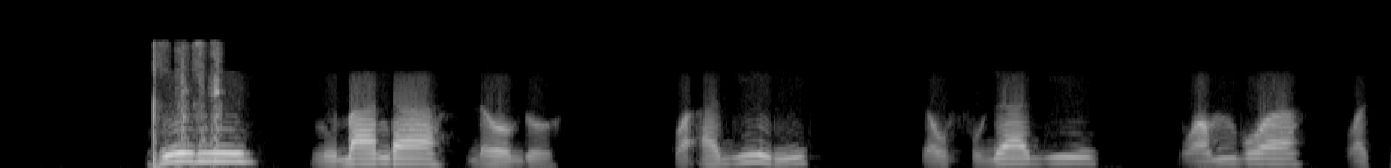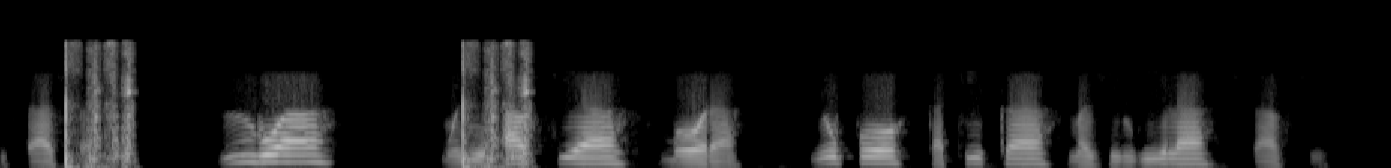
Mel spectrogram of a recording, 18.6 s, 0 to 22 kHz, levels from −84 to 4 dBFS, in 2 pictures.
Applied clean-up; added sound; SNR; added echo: none; Writing; 5 dB; none.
